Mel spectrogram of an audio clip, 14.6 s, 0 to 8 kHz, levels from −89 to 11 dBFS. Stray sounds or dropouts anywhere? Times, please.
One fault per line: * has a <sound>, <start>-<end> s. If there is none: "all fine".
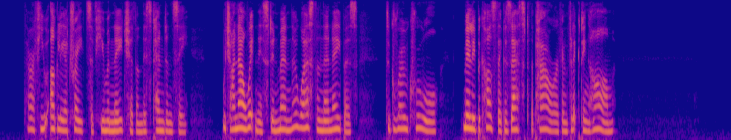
all fine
